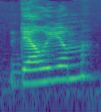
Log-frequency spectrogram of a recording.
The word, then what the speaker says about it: Bdellium: They are Bdellium tools, but the B is silent, so it is Bdellium tools.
